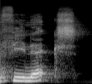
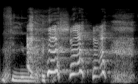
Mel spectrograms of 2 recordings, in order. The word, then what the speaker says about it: Phoenix: Jow Quinn Phoenix, Tom Hanks, a Tom Cruise.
